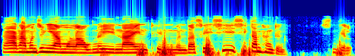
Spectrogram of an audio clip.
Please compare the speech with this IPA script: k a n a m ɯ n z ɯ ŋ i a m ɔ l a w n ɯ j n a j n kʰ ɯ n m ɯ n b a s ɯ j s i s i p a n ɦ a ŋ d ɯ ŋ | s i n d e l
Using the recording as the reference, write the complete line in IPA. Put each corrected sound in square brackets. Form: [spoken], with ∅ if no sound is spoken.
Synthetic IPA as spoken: k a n a m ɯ n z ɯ ŋ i a m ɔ l a w n ɯ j n a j n [tʰ] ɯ n m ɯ n b a s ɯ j s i s i [k] a n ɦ a ŋ d ɯ ŋ | s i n d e l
